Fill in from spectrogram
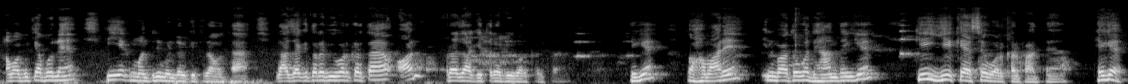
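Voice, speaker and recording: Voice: mid-range voice, expressive, moderate pace, mellow, slight background noise, rough recording. A teacher giving a children's grammar lesson, repeating points and checking in often while mixing in English words.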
